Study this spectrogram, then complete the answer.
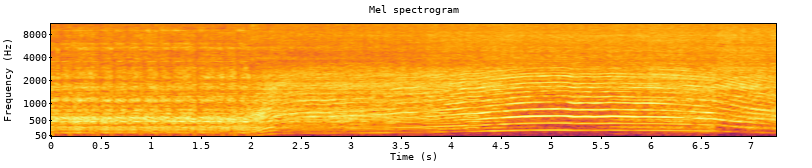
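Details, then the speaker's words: Old vintage foreign chainsaw during carb tuning (idle screw turned in): revs rise smoothly from a low idle to a clean howl and fall back without bogging. Normal running. "all right that sounds good as we die of carbon monoxide poisoning so I leaned out the low speed a little bit"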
